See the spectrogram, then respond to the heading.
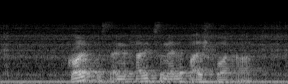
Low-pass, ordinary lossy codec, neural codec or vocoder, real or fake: none; none; none; real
